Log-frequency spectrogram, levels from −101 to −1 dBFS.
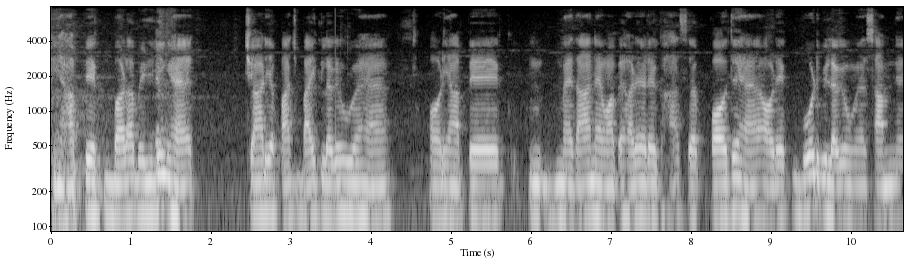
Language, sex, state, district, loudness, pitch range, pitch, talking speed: Hindi, male, Bihar, Darbhanga, -21 LUFS, 115-120 Hz, 115 Hz, 190 wpm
